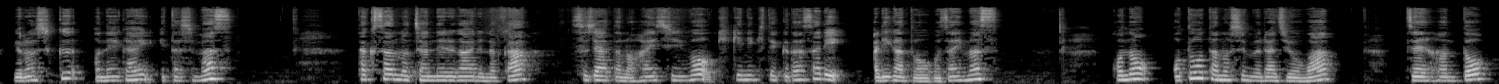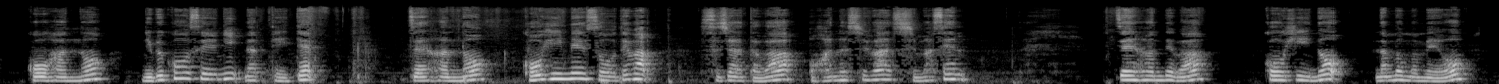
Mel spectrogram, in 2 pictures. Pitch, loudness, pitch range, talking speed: 200 Hz, -20 LUFS, 180-230 Hz, 235 characters per minute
